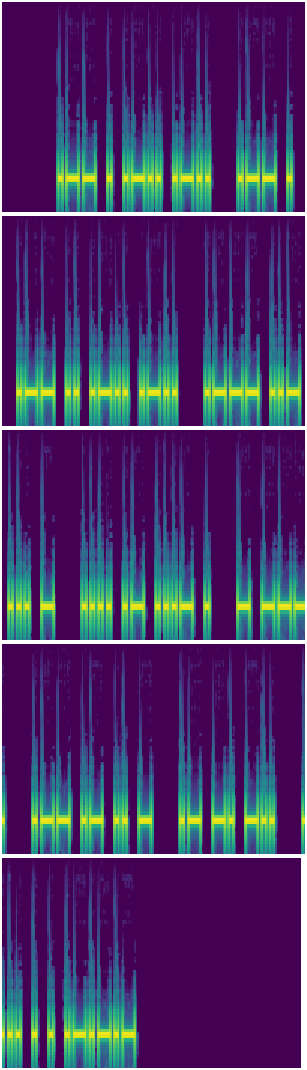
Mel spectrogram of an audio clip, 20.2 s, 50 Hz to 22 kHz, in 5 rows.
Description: Morse code, heard as a keyed tone, about 22 wpm, 700 Hz. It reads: WELL WE WILL JUST HAVE TO WAIT AND SEE.
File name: Sentences with 7-Word Phrases - 22wpm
